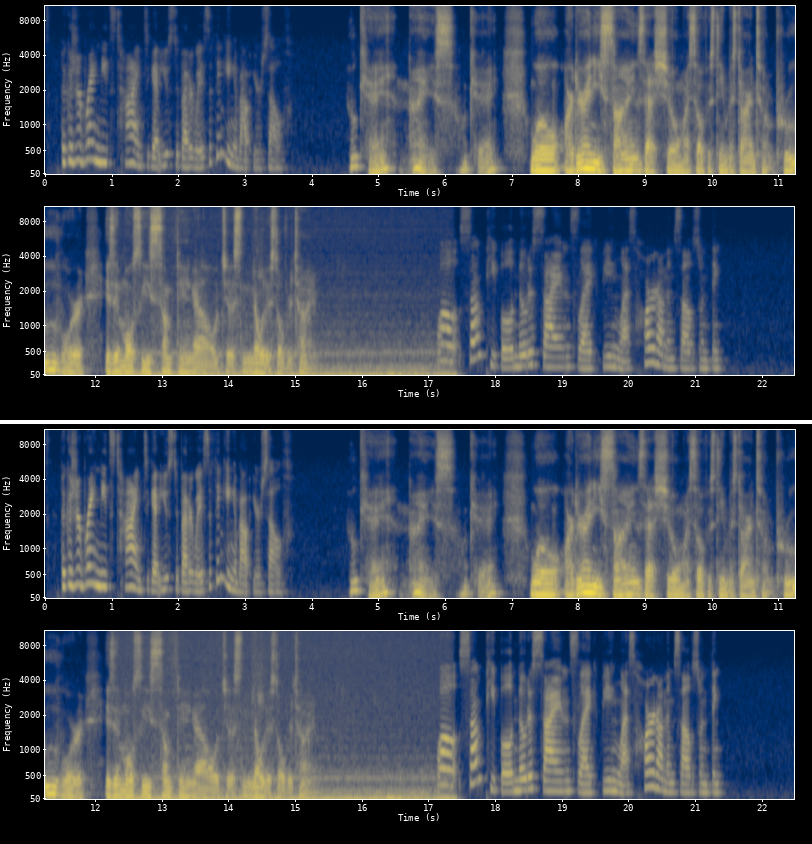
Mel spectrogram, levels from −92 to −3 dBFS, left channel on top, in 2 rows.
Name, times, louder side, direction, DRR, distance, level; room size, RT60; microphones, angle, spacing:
voice 1, 0.2-3.6 17.1-21.3, right 5 dB, 45° right, 0.5 m, -31 dB
voice 2, 4.6-15.4, left 1 dB, 25° left, 0.7 m, -20 dB
sound 1, 12.3-17.4, right 2 dB, 60° right, 0.9 m, -27 dB
4.1 x 3.6 x 3.0 m
head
